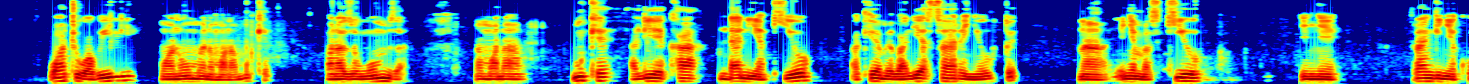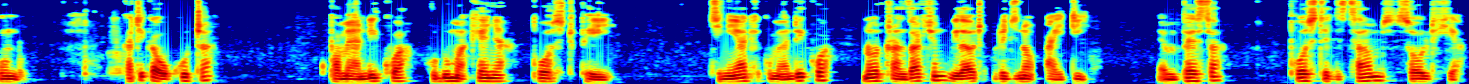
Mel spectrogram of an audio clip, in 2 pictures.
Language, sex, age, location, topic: Swahili, male, 25-35, Kisii, government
